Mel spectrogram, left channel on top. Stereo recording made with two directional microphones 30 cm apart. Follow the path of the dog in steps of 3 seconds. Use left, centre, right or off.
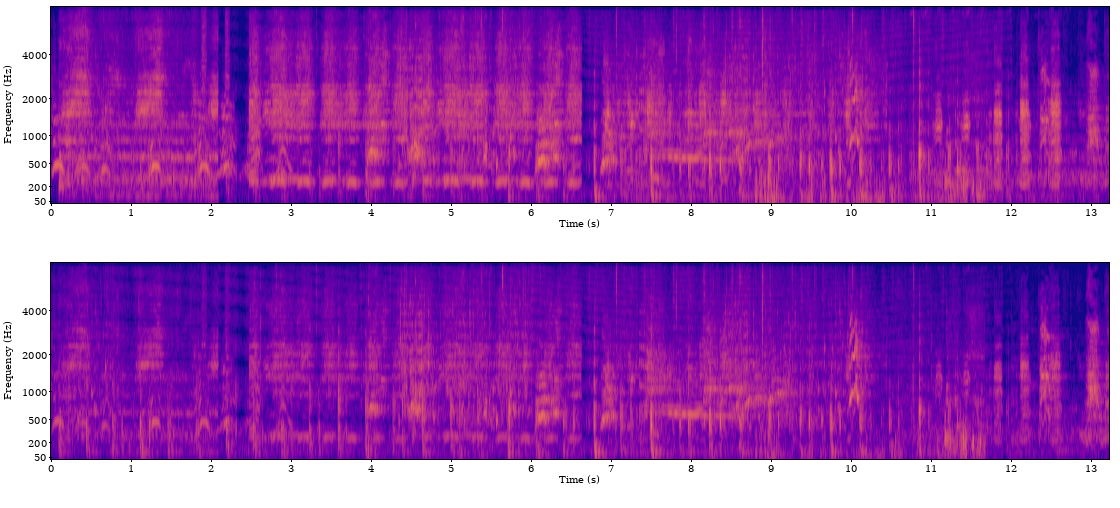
left, left, centre, right, right.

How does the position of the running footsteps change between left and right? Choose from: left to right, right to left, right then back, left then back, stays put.
right to left.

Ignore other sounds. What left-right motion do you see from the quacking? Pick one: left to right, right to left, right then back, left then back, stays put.
stays put.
